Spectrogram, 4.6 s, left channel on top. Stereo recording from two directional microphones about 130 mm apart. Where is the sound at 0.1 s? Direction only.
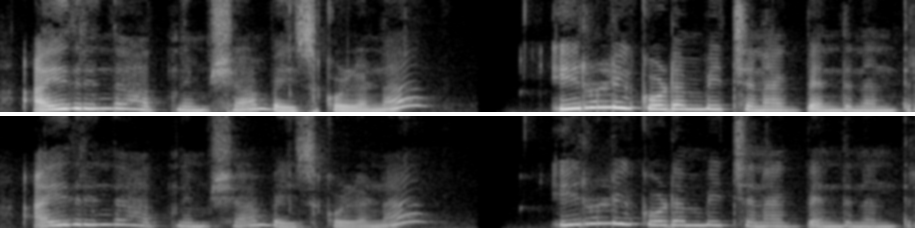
45° left (ahead or behind).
